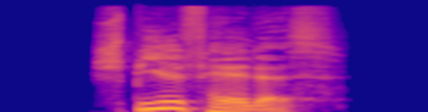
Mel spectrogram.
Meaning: genitive singular of Spielfeld
- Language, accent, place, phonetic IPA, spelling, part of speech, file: German, Germany, Berlin, [ˈʃpiːlˌfɛldəs], Spielfeldes, noun, De-Spielfeldes.ogg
